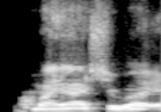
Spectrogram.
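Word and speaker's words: מעשר: And it's pronounced Mayashara in the Hebrew. It's pronounced in the Hebrew Mayashara.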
